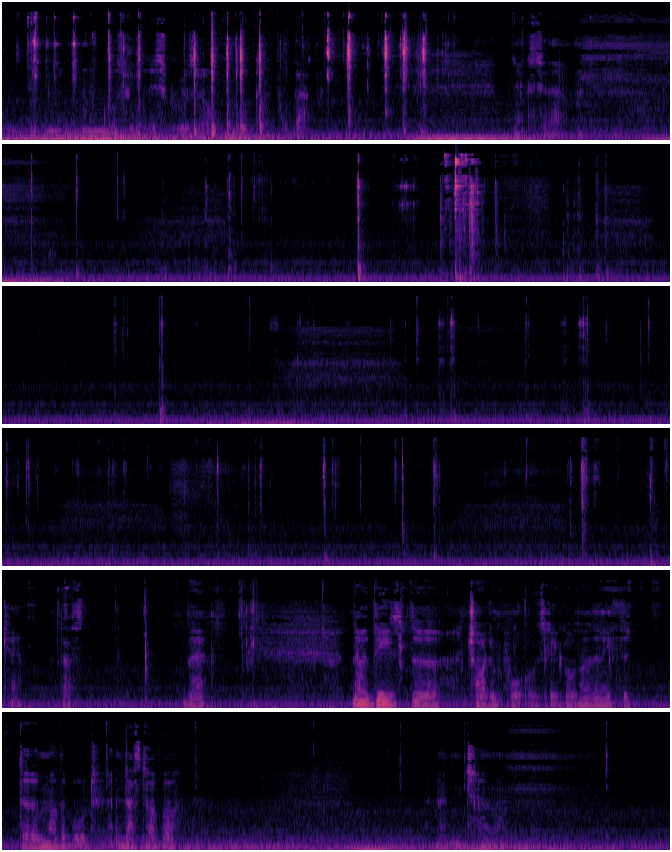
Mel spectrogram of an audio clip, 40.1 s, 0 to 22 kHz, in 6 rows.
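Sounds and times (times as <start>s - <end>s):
steady low hum: 0.0s - 40.0s
small tools clicking and tapping: 0.1s - 4.5s.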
